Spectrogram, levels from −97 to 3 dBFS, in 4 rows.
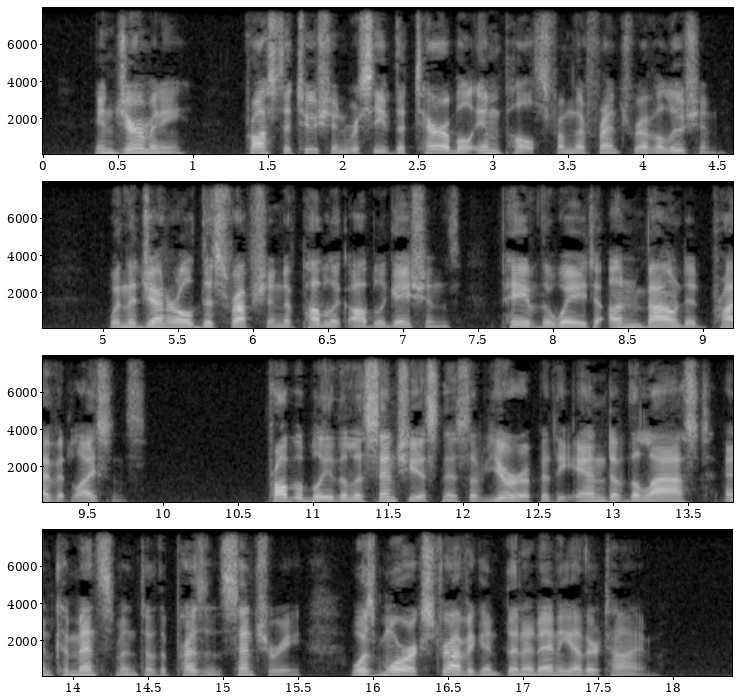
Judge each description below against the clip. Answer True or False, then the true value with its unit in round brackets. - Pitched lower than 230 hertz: True (135 Hz)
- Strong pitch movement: False (3.2 semitones)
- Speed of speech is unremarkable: True (165 wpm)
